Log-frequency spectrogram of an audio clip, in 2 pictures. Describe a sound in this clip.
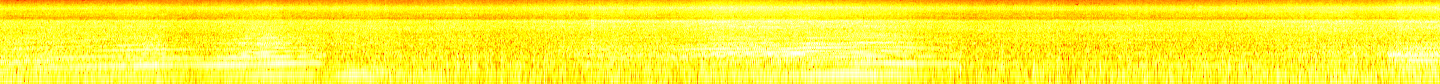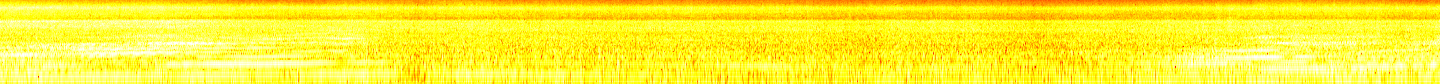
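Wind rushes past loudly throughout.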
